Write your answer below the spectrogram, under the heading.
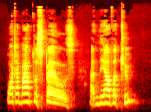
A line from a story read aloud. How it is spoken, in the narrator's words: she cackled again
